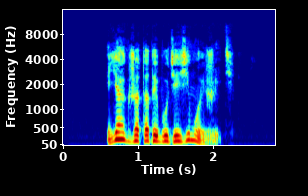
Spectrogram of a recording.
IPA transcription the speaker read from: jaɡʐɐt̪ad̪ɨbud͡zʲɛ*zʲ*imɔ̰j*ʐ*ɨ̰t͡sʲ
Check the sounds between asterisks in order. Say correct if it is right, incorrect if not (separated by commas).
correct, correct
